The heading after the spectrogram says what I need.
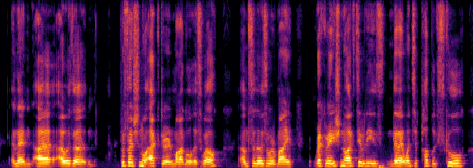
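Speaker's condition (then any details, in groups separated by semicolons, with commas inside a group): Spastic quadriplegic cerebral palsy; speech affected by brain injury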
